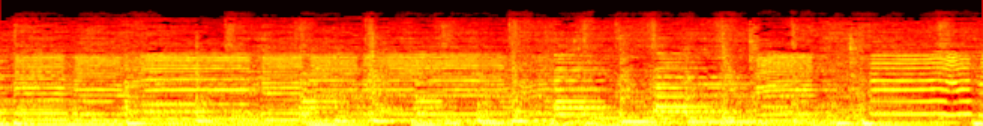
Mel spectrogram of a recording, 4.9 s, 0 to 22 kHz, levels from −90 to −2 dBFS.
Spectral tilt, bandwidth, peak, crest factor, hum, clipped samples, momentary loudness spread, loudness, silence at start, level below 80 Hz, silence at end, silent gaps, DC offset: -5 dB/octave; 14.5 kHz; -4 dBFS; 12 dB; none; under 0.1%; 1 LU; -15 LUFS; 0 s; -24 dBFS; 0 s; none; 0.2%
